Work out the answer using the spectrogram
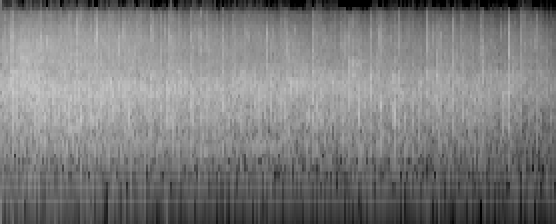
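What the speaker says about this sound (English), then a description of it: "so I'd like him to have a round of applause" An audience at a high school athletic banquet gives a round of applause for a javelin thrower, steady, full clapping from many hands that slowly tapers.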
